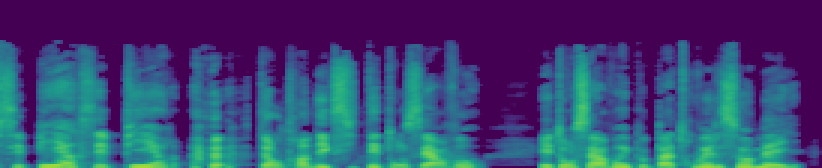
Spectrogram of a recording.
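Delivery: high, emphatic protest; insistent exclamation. Retold or imitated. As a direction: cut him off, it's worse. Insisting to partner about screens.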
